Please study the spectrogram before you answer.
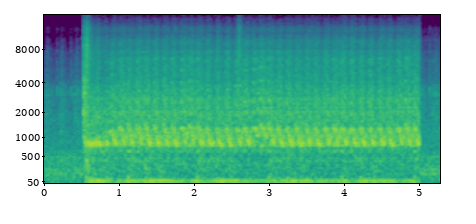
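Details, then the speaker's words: Ford 6.0 Powerstroke diesel (2005 truck, 2004 block, 2006 heads) with new main wiring harness and new cam and crank sensors; starter cranks steadily about four seconds without catching: crank no-start, later traced to a bad FICM relay. "It wasn't starting the other day, and it turned out just to be this little relay. This is a FICM relay, and that was bad."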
